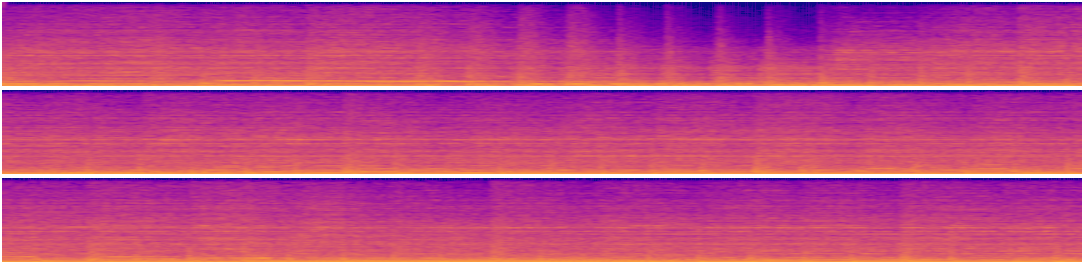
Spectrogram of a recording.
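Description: Live rock band playing loud and steady: electric guitars over a drum kit.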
